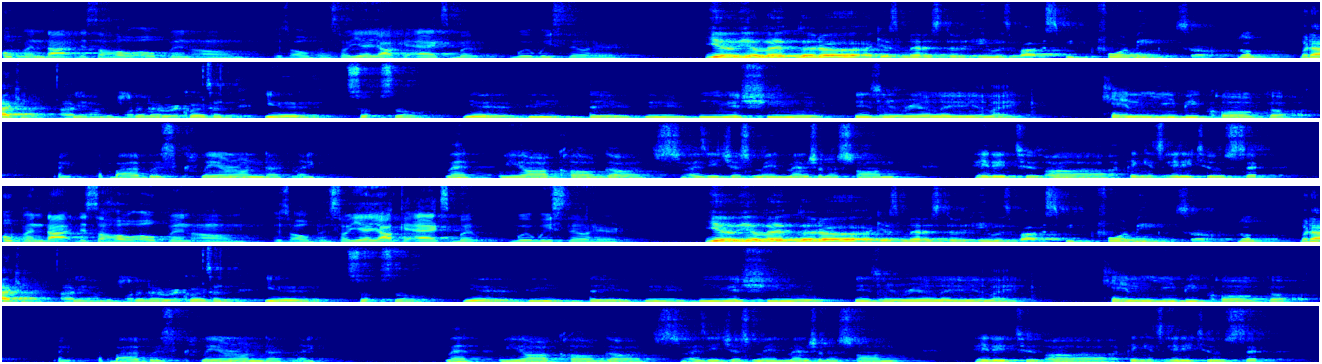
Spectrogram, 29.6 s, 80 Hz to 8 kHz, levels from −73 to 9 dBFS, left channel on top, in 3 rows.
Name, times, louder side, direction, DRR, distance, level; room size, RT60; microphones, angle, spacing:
voice 1, 0.0-4.7, right 3 dB, 45° right, 11 dB, 2.0 m, -34 dB
voice 2, 5.3-8.7 8.9-9.1 9.7-10.4 10.9-11.2, equal, ahead, 5 dB, 3.9 m, -24 dB
voice 3, 10.4-11.5 11.9-13.1 13.3-17.5 18.1-19.7 20.2-22.1 23.1-26.5 27.1-29.2, left 1 dB, 20° left, 10 dB, 1.2 m, -31 dB
25.5 x 22.0 x 8.2 m, 0.65 s
head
